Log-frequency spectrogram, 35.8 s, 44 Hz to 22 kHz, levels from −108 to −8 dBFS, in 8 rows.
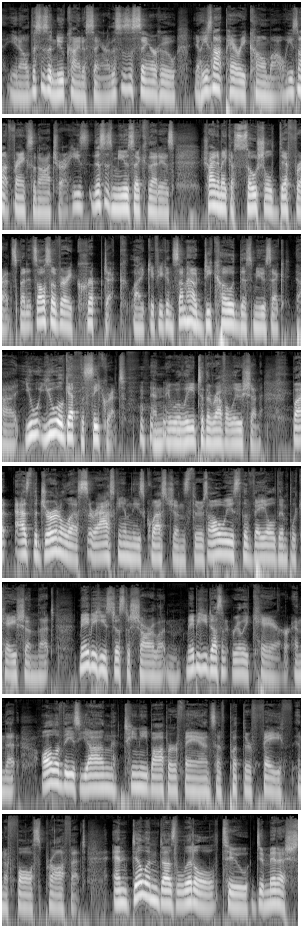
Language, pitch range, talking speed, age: English, 130-155 Hz, 185 wpm, 30-49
